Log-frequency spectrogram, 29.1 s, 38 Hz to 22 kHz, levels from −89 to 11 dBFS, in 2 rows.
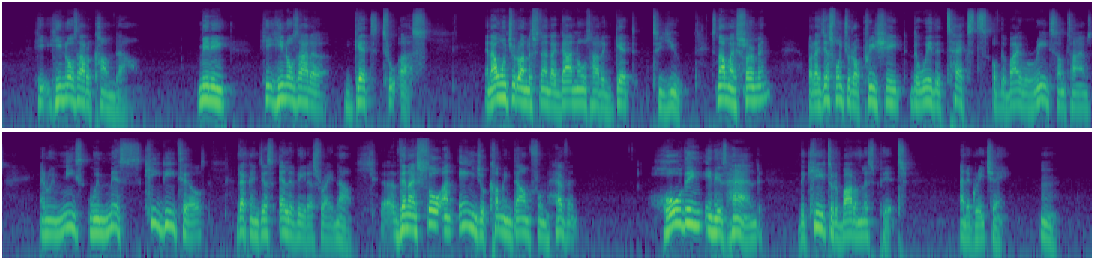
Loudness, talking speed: -22 LUFS, 185 wpm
